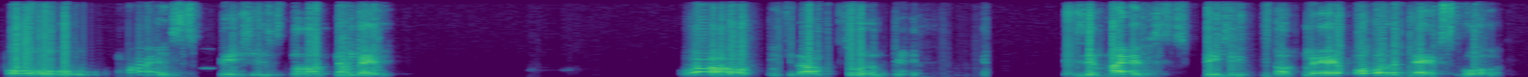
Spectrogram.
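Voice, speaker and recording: A man in his thirties teaching an accounting class over a video call, repeating himself and pausing often. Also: fairly high pitch, huge pitch swings, gravelly, no room sound, low-quality recording. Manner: repetitive, halting, asks for questions. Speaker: accounting lecturer. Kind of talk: online class lecture. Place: small indoor room. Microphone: webcam video call with earphones.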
